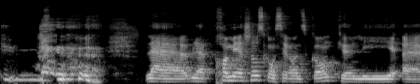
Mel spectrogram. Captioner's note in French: rires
